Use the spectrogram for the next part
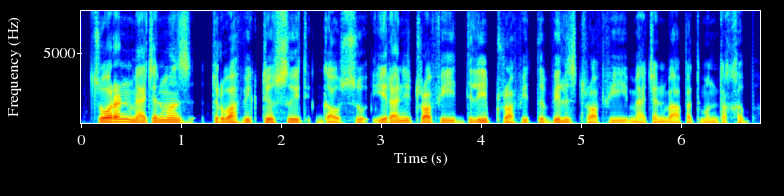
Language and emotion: Kashmiri, neutral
